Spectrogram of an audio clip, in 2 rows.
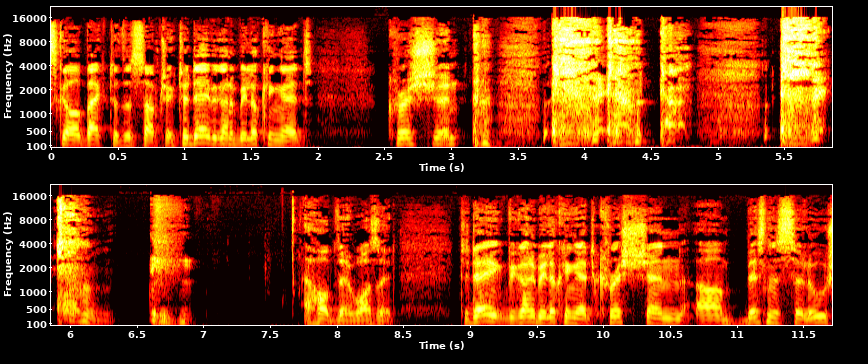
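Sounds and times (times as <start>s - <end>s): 
speech: 0.0s - 4.7s, 6.0s - 7.0s, 7.7s - 11.7s
person coughing harshly: 3.2s - 7.0s
throat clearing rasp: 5.5s - 7.0s.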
